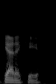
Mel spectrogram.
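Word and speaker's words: Goedeke: Lou Gedeke, that's how you say his name, Gedeke.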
